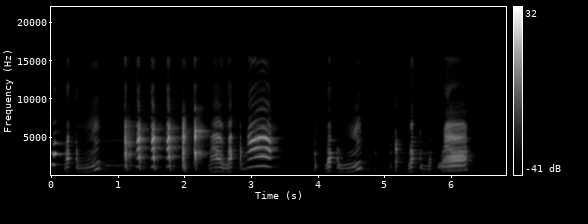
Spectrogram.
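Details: {'caption': 'Indian green ringneck parrot chattering in speech-like pulses, a steady string of short high syllables ending in arched notes, then more chatter and a rasping burst.'}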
